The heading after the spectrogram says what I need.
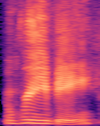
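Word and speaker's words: Rebbie: i know her for and it's rebbe jackson what did i be calling her ribby i kept calling her robbie and it's ribby gosh like my pronunciation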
